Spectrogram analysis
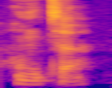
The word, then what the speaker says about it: junta: quote deines night birds and the famous quote-unquote junta by the way it's pronounced junta regardless media outlets have parroted this which in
